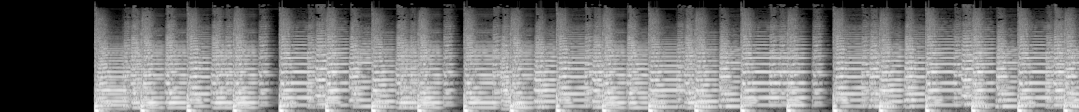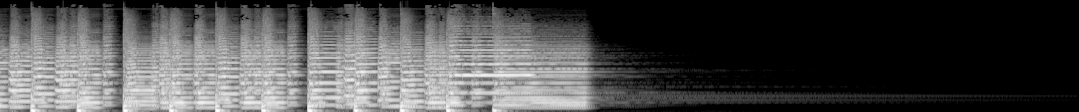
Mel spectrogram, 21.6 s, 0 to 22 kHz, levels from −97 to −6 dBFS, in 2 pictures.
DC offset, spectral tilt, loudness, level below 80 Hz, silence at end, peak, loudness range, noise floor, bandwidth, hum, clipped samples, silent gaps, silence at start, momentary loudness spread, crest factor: under 0.1%; -4.5 dB/octave; -13 LUFS; -22 dBFS; 4.9 s; 0 dBFS; 3 LU; under -90 dBFS; 16.5 kHz; none; under 0.1%; none; 0.95 s; 4 LU; 14 dB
